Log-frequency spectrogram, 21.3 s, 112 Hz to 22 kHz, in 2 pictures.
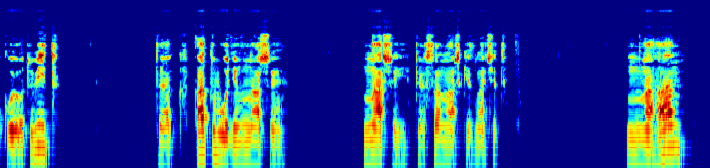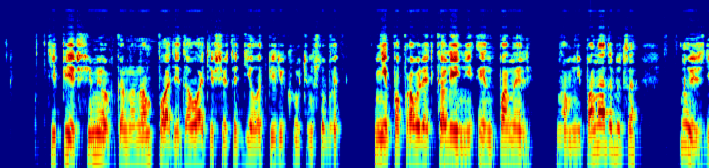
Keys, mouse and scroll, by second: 0.5-2.4 drag, 3.4 click, 4.9-7.7 drag, 8.6-9.7 middle drag, 11.2 click, 14.1 r, 15.7 click, 17.3 n, 18.4-19.2 middle drag, 20.5-21.2 drag.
